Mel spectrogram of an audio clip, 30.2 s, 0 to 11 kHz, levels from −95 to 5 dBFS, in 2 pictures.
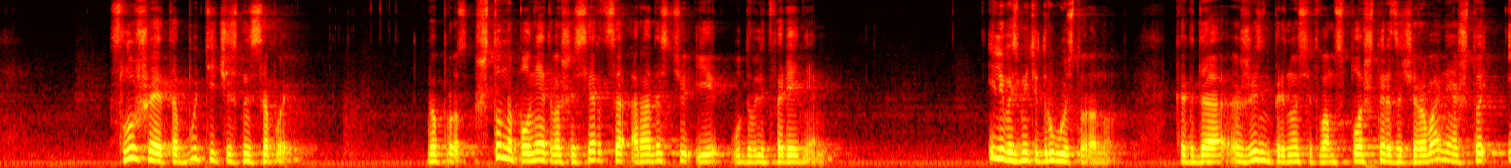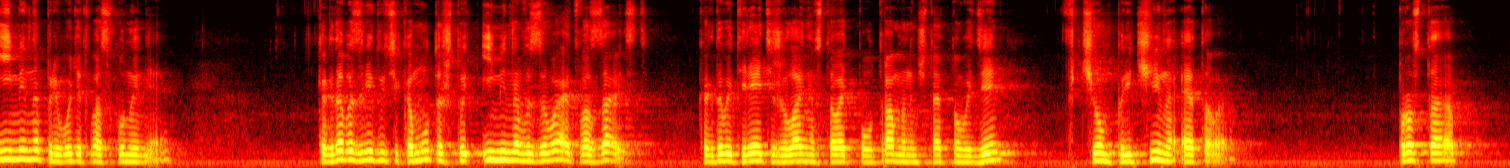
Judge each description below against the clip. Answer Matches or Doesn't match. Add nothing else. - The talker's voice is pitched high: Doesn't match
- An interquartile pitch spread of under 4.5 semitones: Matches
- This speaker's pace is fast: Doesn't match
